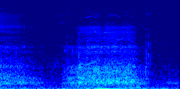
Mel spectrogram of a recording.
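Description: Near silence: workshop room tone, with a faint soft noise for about a second near the middle.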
